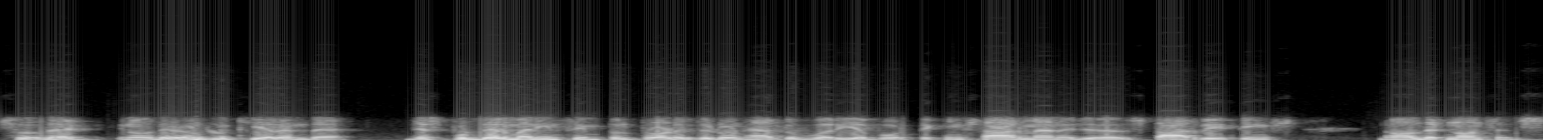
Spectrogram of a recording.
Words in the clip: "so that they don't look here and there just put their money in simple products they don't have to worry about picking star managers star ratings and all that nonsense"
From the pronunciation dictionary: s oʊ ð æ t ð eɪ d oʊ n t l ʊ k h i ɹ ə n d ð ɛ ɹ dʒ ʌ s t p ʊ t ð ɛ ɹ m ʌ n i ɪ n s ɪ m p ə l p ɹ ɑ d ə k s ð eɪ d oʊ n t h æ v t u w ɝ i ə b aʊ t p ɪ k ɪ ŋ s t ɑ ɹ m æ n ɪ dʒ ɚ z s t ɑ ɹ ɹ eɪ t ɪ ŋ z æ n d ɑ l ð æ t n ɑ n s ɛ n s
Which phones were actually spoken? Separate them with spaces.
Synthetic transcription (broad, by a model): s oʊ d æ t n eɪ d oʊ n t l ʊ k h i ɹ ə n d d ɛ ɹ dʒ ʌ s t p ʊ t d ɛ ɹ m ʌ n i ɪ n s ɪ m p ə l p ɹ ɑ d ə k s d eɪ d oʊ n t h æ v t u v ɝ i ə b aʊ t p ɪ k ɪ ŋ s t ɑ ɹ m æ n ɪ dʒ ɚ z s t ɑ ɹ ɹ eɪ t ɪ ŋ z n ɑ l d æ t n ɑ n s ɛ n s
